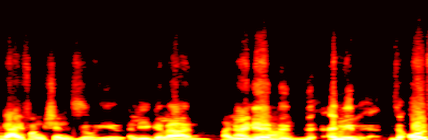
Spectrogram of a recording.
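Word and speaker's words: Ali Galán: pronounce his name Ali Galan or Ali Galan Ali Galan okay that's how you pronounce it bro that guy came out and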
